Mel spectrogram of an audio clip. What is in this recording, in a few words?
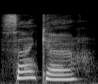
french 9 hour; samsung YP-U5; Audio User Interface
